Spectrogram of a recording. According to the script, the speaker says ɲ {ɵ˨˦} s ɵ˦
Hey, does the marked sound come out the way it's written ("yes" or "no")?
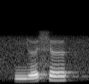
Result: yes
